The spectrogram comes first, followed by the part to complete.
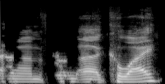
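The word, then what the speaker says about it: Kauaʻi: It says the Msubi truck and it's from from uh Kauaii. It's right on the island of Kauaii, my favorite Hawaiian island. Uh or Kauaii, I should be I should do the correct pronunciation.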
